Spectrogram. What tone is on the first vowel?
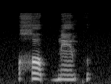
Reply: falling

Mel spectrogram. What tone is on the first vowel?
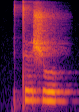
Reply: low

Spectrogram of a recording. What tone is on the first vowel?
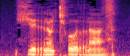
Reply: falling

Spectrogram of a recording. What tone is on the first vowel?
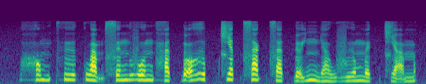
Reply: low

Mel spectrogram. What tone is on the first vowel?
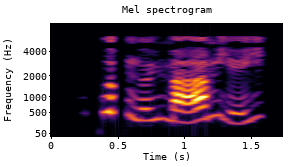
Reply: high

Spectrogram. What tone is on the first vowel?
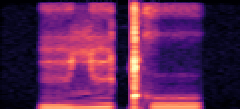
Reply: low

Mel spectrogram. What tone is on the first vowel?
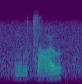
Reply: rising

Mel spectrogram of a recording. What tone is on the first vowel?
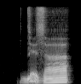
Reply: low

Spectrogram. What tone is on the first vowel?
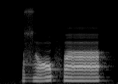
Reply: rising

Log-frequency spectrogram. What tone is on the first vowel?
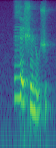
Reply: high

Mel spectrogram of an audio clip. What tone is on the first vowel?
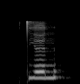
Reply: high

